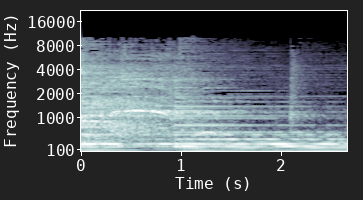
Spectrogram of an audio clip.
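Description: An audience shouts and cheers joyfully, a loud, sustained wash of many voices that fills the space without pause, with a steady, tonal hum underneath.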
